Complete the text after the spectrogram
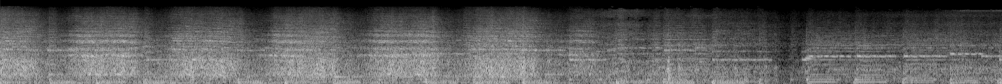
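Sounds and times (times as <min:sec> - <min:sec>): electric train motor tones: 0:00.0 - 0:10.0
train wheels on rails: 0:00.0 - 0:10.0.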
